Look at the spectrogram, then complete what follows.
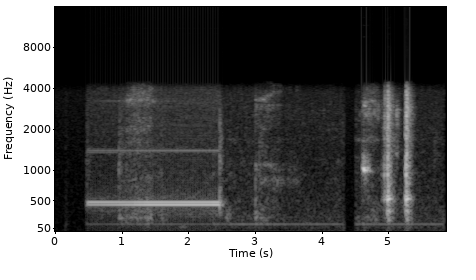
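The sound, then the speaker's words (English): An outgoing phone call on the line: a steady telephone tone holds for about two seconds, then faint line hiss and a quick cluster of sharp clicks and beeps, with no one answering. “Let me see if his butt answers the phone.”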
